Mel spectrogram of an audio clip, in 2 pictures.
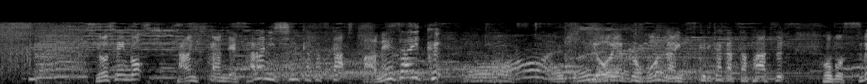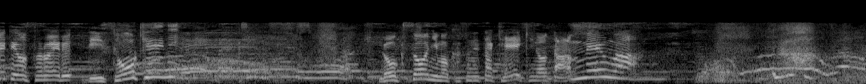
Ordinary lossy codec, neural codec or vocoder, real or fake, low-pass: none; vocoder, 44.1 kHz, 128 mel bands, Pupu-Vocoder; fake; 7.2 kHz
